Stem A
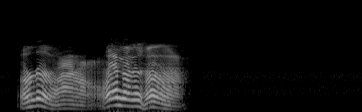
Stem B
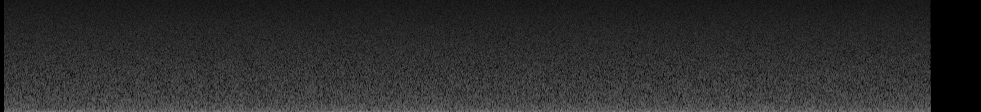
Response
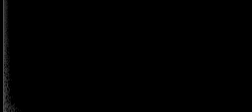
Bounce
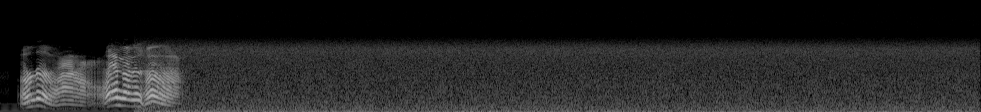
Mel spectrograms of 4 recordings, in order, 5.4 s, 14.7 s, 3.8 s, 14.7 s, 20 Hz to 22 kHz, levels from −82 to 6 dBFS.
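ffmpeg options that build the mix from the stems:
-filter_complex "[0:a]bass=f=250:g=-14,treble=f=4000:g=-8,aeval=exprs='val(0)+0.000562*(sin(2*PI*60*n/s)+sin(2*PI*2*60*n/s)/2+sin(2*PI*3*60*n/s)/3+sin(2*PI*4*60*n/s)/4+sin(2*PI*5*60*n/s)/5)':c=same,equalizer=f=330:w=5:g=8.5,volume=1.26,asplit=2[s0][s1];[s1]volume=0.398[s2];[1:a]highshelf=f=4800:t=q:w=3:g=-10,adelay=1950,volume=0.473,asplit=2[s3][s4];[s4]volume=0.75[s5];[2:a]atrim=start_sample=2205[s6];[s2][s5]amix=inputs=2:normalize=0[s7];[s7][s6]afir=irnorm=-1:irlink=0[s8];[s0][s3][s8]amix=inputs=3:normalize=0"

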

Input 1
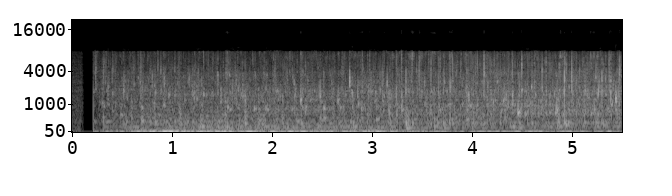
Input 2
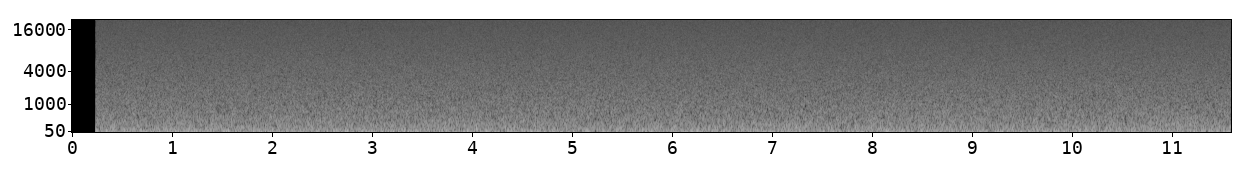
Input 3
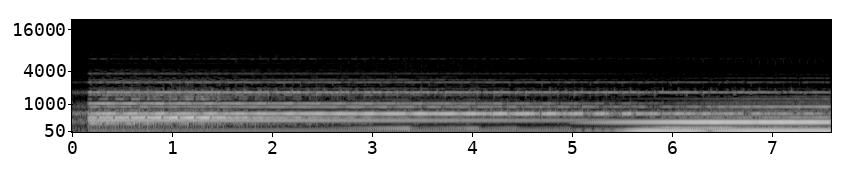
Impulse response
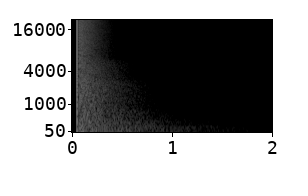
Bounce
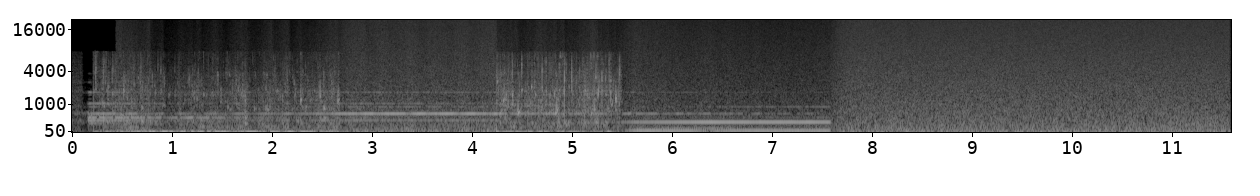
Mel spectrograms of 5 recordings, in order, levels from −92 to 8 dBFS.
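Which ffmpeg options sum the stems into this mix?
-filter_complex "[0:a]volume=0.841,asplit=3[s0][s1][s2];[s0]atrim=end=2.68,asetpts=PTS-STARTPTS,afade=t=out:st=2.676:d=0.004:c=hsin[s3];[s1]atrim=start=2.68:end=4.24,asetpts=PTS-STARTPTS,volume=0[s4];[s2]atrim=start=4.24,asetpts=PTS-STARTPTS,afade=t=in:d=0.004:c=hsin[s5];[s3][s4][s5]concat=n=3:v=0:a=1,asplit=2[s6][s7];[s7]volume=0.2[s8];[1:a]adelay=200,volume=0.237[s9];[2:a]volume=0.335[s10];[s9][s10]amix=inputs=2:normalize=0,acompressor=threshold=0.0141:ratio=2,volume=1[s11];[3:a]atrim=start_sample=2205[s12];[s8][s12]afir=irnorm=-1:irlink=0[s13];[s6][s11][s13]amix=inputs=3:normalize=0,acompressor=threshold=0.0251:ratio=8"

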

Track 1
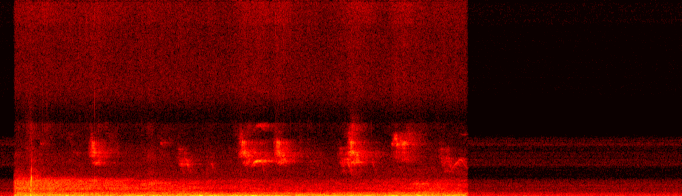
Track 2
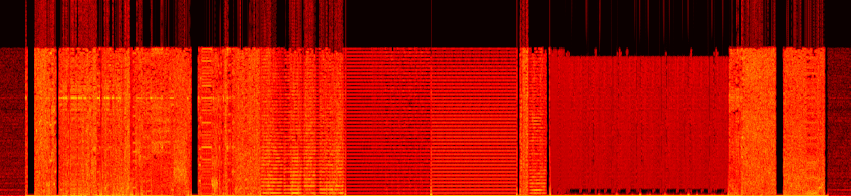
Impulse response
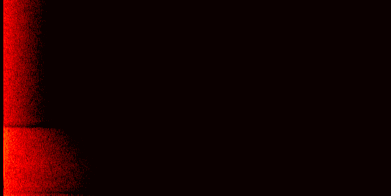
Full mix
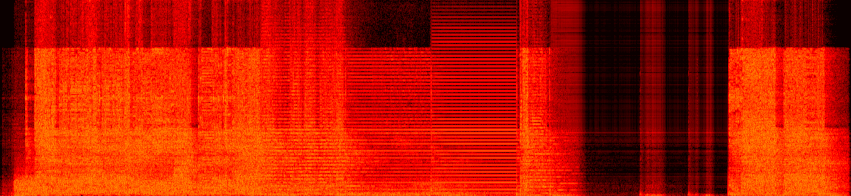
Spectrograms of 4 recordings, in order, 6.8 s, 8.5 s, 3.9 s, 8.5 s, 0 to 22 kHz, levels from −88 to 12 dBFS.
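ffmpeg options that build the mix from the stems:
-filter_complex "[0:a]asplit=2[s0][s1];[s1]highpass=f=720:p=1,volume=50.1,asoftclip=type=tanh:threshold=0.473[s2];[s0][s2]amix=inputs=2:normalize=0,lowpass=f=1700:p=1,volume=0.501,volume=0.266,afade=t=out:st=3.2:d=0.56:silence=0.354813,asplit=3[s3][s4][s5];[s4]volume=0.316[s6];[s5]volume=0.316[s7];[1:a]aeval=exprs='clip(val(0),-1,0.0631)':c=same,volume=1.12,asplit=2[s8][s9];[s9]volume=0.335[s10];[2:a]atrim=start_sample=2205[s11];[s6][s10]amix=inputs=2:normalize=0[s12];[s12][s11]afir=irnorm=-1:irlink=0[s13];[s7]aecho=0:1:597|1194|1791|2388|2985|3582|4179|4776:1|0.52|0.27|0.141|0.0731|0.038|0.0198|0.0103[s14];[s3][s8][s13][s14]amix=inputs=4:normalize=0,afftfilt=real='re*lt(hypot(re,im),0.224)':imag='im*lt(hypot(re,im),0.224)':win_size=1024:overlap=0.75,agate=range=0.112:threshold=0.0126:ratio=16:detection=peak"

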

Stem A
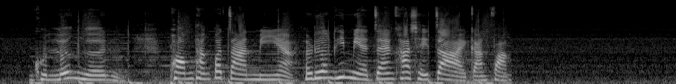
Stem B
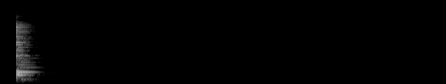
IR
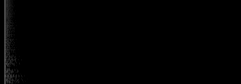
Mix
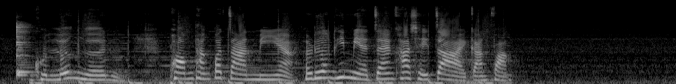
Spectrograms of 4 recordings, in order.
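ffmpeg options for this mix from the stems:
-filter_complex "[0:a]volume=0.596,asplit=2[s0][s1];[s1]volume=0.299[s2];[1:a]volume=0.75,asplit=2[s3][s4];[s4]volume=0.531[s5];[2:a]atrim=start_sample=2205[s6];[s2][s5]amix=inputs=2:normalize=0[s7];[s7][s6]afir=irnorm=-1:irlink=0[s8];[s0][s3][s8]amix=inputs=3:normalize=0"

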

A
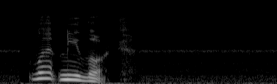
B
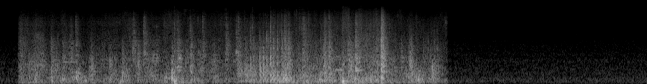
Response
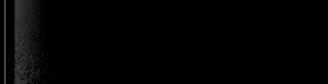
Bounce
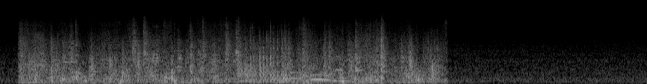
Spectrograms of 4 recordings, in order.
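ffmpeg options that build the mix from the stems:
-filter_complex "[0:a]lowshelf=f=120:t=q:w=3:g=-12,adelay=2500,volume=0.531[s0];[1:a]aemphasis=mode=reproduction:type=50fm,volume=1.33[s1];[s0][s1]amix=inputs=2:normalize=0,acompressor=threshold=0.0398:ratio=5"

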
